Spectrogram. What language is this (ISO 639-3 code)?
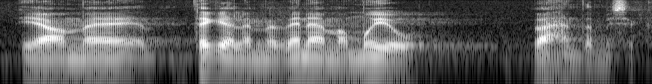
est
